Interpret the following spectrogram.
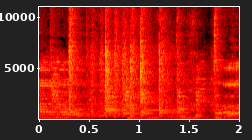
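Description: Live reggae band playing: drum kit, bass guitar, electric guitars and keyboard in a steady groove with a beat of about four strokes a second.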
